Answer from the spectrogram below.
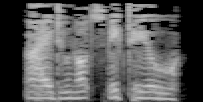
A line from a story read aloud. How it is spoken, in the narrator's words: croaked Crux with solemn dignities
